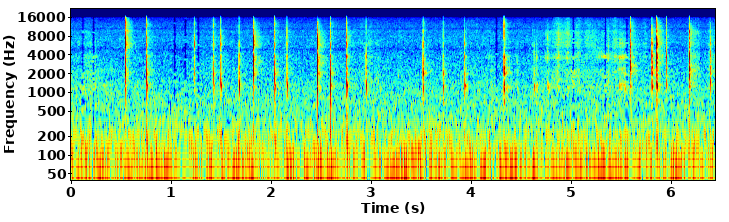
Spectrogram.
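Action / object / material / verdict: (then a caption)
tap / plastic pump bottle with paper label / plastic / none. Long nails tap and scratch a clear plastic pump dispenser bottle with a paper label, partly filled with clear liquid. About twenty sharp, bright clicks come at an uneven pace, each dying away almost at once, over a faint, soft scratchy hiss with almost no low end.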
